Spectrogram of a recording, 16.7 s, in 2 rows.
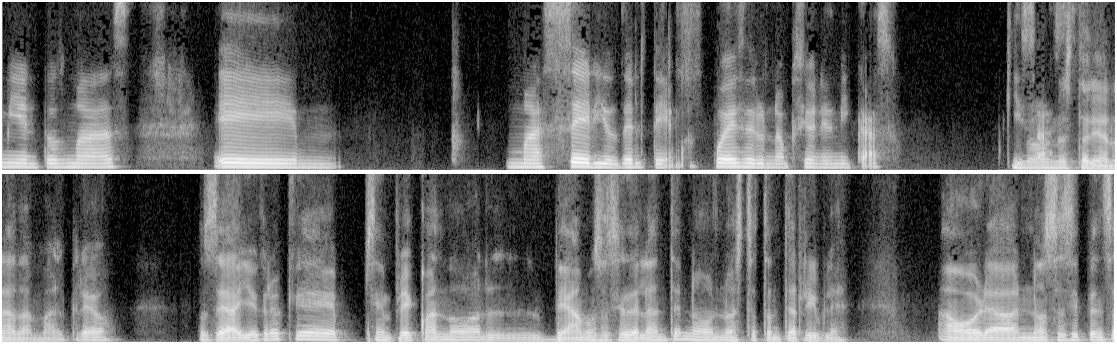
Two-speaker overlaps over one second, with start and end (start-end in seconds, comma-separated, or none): none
